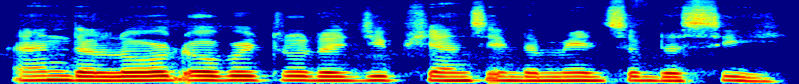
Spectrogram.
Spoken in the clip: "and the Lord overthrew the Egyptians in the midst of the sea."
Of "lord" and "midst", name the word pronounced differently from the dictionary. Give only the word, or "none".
midst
